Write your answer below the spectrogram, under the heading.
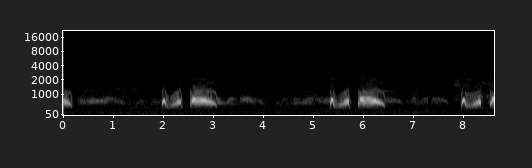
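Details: Spotted dove fighting coo meant to draw wild doves in during trapping: a clipped double note followed by a loud, sustained hollow coo, repeated twice with soft low murmuring between phrases and a third phrase starting at the end.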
